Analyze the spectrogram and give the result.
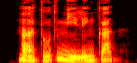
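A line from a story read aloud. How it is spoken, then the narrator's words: Gloomy snort. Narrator (Russian): мрачно хмыкнула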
